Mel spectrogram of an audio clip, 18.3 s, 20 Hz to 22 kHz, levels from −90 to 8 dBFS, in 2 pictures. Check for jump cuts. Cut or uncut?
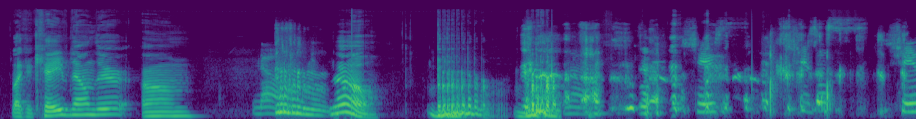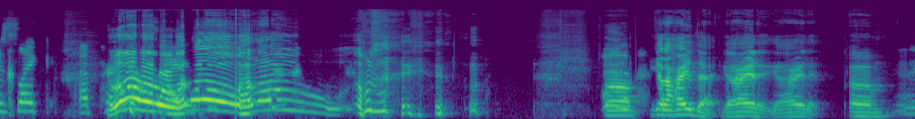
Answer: uncut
